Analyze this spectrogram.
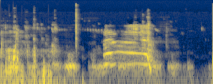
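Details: Angry rhinoceros at Kruger National Park, South Africa, during a charge and chase involving another rhino and a car: a drawn-out tonal squeal lasting about a second, dipping at the end, among softer grunts, with people talking and music.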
